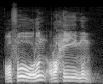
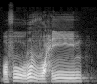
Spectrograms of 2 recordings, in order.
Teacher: G'ofurun degan tanvini ro tamg'asiga, keyingi ro tamg'asiga idg'om qilindi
